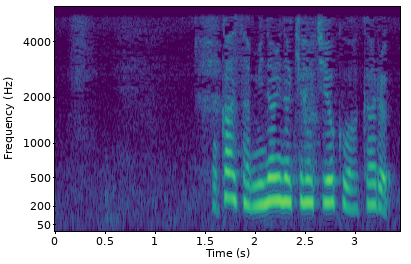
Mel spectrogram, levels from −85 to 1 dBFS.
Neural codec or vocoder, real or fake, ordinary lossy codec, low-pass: none; real; none; 5.4 kHz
